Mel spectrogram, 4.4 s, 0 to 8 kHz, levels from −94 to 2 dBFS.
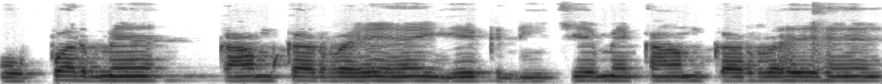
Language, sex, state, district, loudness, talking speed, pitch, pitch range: Hindi, male, Bihar, Lakhisarai, -15 LUFS, 175 wpm, 140 Hz, 140-145 Hz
